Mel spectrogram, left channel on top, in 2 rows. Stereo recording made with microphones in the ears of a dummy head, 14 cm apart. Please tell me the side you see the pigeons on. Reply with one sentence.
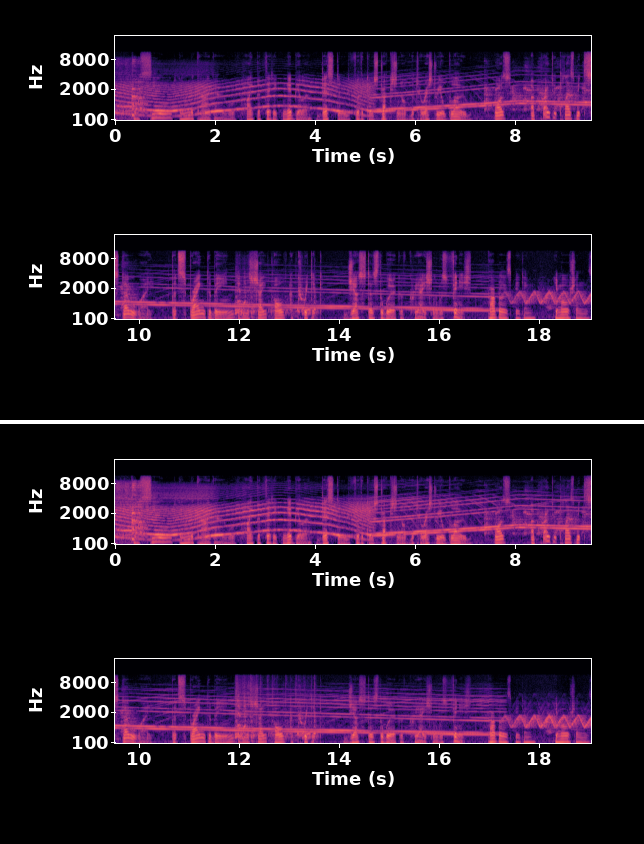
You can hear the pigeons on the right.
